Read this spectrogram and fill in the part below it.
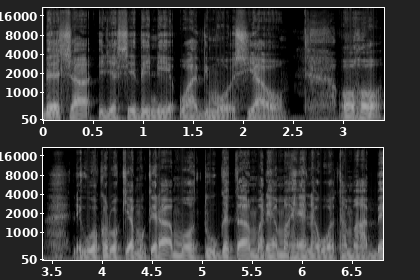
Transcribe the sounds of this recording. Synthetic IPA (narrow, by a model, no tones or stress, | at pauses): bɛʃaeɾiaʃeðeinewʔaðimɔɕiaɔɔɦɔnʔḛɣwɔkaɾwɔkeamokeɾamɔtuːɡatamaɾeamaɦɛanaɣwɔtamabɛ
